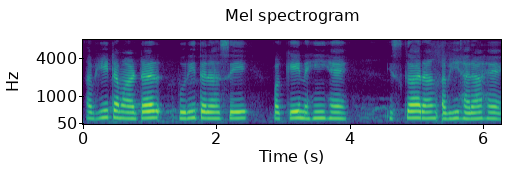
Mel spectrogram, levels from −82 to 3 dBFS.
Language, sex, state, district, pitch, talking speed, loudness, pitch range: Hindi, female, Uttar Pradesh, Budaun, 220 Hz, 125 wpm, -17 LUFS, 215-230 Hz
